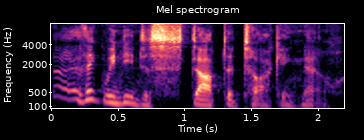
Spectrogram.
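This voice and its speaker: An actor playing a grown war veteran, curious yet uneasy, with a plainspoken conversational manner in an audio drama. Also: male voice, fairly high pitch, huge pitch swings, moderate pace, creaky, husky, no room sound, exaggerated voice. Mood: troubled, confessional.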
